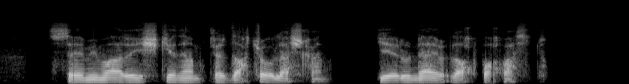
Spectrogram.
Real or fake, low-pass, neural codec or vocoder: real; 7.2 kHz; none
